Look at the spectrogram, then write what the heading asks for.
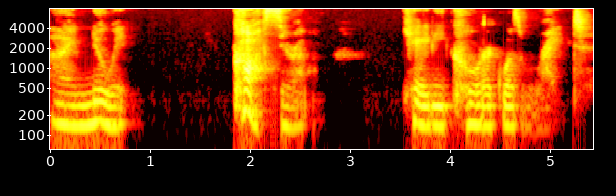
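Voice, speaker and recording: A shrewd, suspicious woman, acted by a woman with a very low, husky voice. She speaks slowly and knowingly, with expressive pitch, in a comedy table read. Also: full character voice. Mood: dry, suspicious.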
